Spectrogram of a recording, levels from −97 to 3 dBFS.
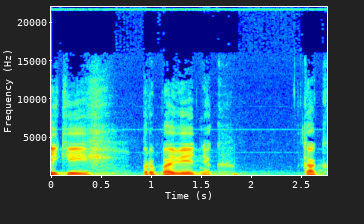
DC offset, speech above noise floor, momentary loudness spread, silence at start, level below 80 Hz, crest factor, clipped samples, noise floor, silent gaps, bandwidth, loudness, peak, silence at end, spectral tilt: under 0.1%; 31 dB; 21 LU; 0 s; -60 dBFS; 20 dB; under 0.1%; -49 dBFS; none; over 20 kHz; -19 LUFS; 0 dBFS; 0 s; -5.5 dB/octave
